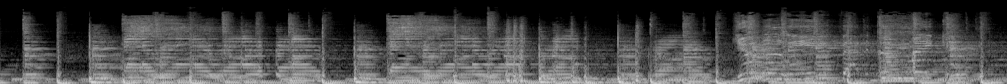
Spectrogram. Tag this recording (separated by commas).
Blues, Music, Pop music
